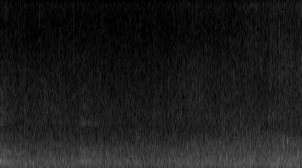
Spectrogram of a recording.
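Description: A shallow, low-running stream on off-grid land flows in a steady, even rushing wash throughout, close by and fairly quiet, with no voices.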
